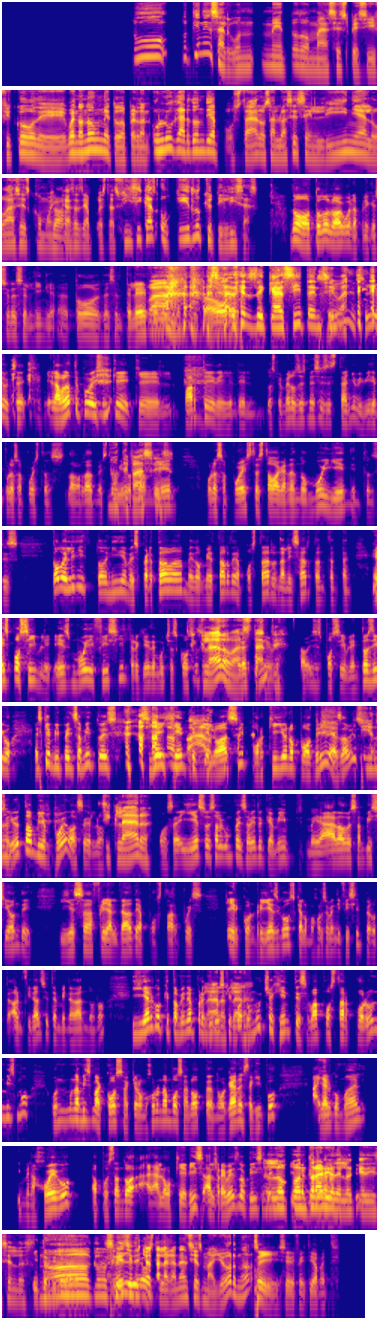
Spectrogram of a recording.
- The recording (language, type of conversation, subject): Spanish, podcast, ¿Cómo te recuperas cuando una apuesta no sale como esperabas?
- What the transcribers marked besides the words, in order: laughing while speaking: "Guau"; other background noise; laugh; laugh; drawn out: "No"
